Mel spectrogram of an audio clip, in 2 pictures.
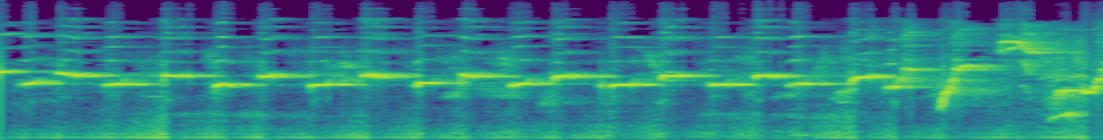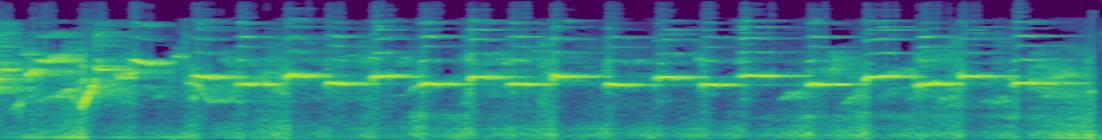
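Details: Samyong bird song from a clear tutoring recording: a long run of rapid, bouncing whistled notes alternating between two pitches about four times per second, briefly broken by harsher mixed calls mid-way.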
